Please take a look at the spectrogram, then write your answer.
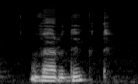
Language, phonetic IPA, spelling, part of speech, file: Polish, [ˈvɛrdɨkt], werdykt, noun, LL-Q809 (pol)-werdykt.wav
